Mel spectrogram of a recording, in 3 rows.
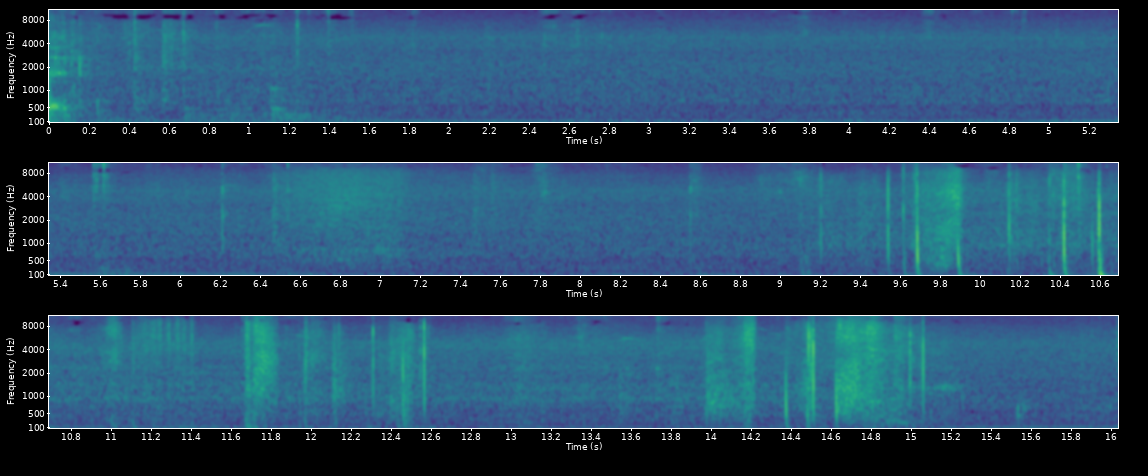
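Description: Gloved hands working a silicone coolant hose onto the glass water nipple of a CO2 laser tube: quiet rubbing with several sharp clicks and squeaks in the second half, over a steady low hum.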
